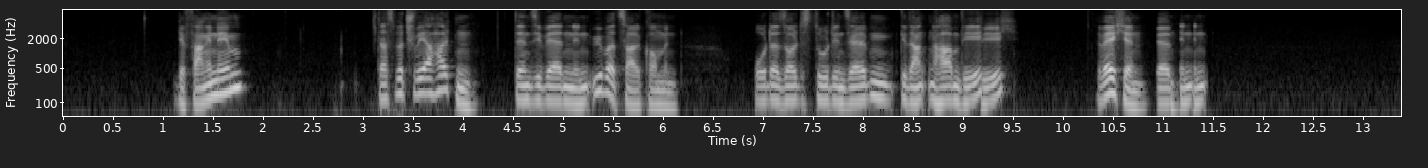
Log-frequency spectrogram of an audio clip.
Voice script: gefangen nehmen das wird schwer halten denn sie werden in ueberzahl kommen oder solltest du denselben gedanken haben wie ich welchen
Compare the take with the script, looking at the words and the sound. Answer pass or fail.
fail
